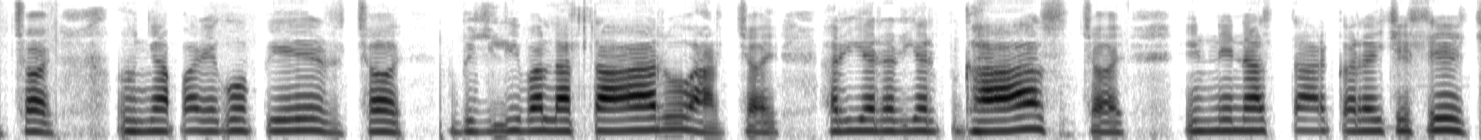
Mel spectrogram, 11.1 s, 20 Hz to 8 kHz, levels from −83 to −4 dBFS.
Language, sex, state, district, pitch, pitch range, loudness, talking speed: Magahi, male, Bihar, Samastipur, 230 Hz, 220-235 Hz, -18 LUFS, 110 wpm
